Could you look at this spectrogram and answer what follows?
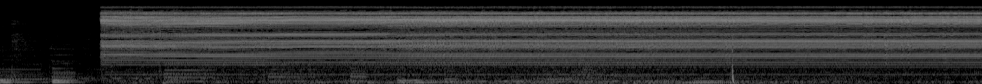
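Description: Coil tattoo machine switched on about a second in, then buzzing loudly and steadily as its needle works over the stencil on the forearm skin.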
